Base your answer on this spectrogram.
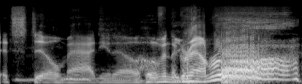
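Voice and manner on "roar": high, loud bellowing bull roar; bull scream. Retold or imitated. Narrator imitating the calf's scream in the ring, high and loud. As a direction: let out the calf's huge scream.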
